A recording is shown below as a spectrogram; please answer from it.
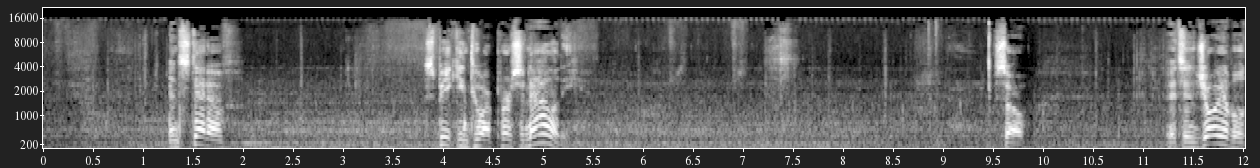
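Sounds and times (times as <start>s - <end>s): traffic rumble: 0.0s - 12.0s
short soft hiss: 6.2s - 7.7s.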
